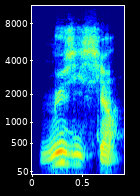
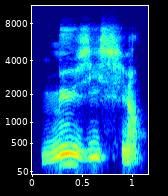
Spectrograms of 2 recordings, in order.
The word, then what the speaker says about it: musicien: The French word for musician, musicien. Right? Masculine, that's how you say that. Musicien. In the plural, musicien. Right? Again, the pronunciation doesn't change.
